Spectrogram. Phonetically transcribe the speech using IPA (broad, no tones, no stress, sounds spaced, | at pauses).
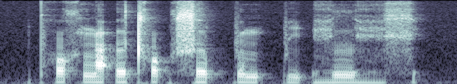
pʰ ɔ x ŋ a ʔ ə tʰ ɔ k s ə pː ø m pː i ʔ e̤ lː e̤ x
